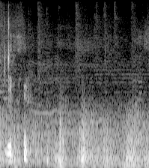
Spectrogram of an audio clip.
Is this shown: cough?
no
